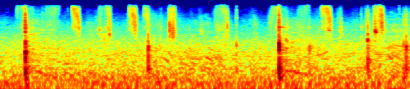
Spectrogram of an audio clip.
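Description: Tennis ball hits and bounces on a hard court: a sharp racket-on-ball pop about a quarter second in, with a forehand. Another loud pop comes near three seconds in, with fainter hits and bounces between and near the end.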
